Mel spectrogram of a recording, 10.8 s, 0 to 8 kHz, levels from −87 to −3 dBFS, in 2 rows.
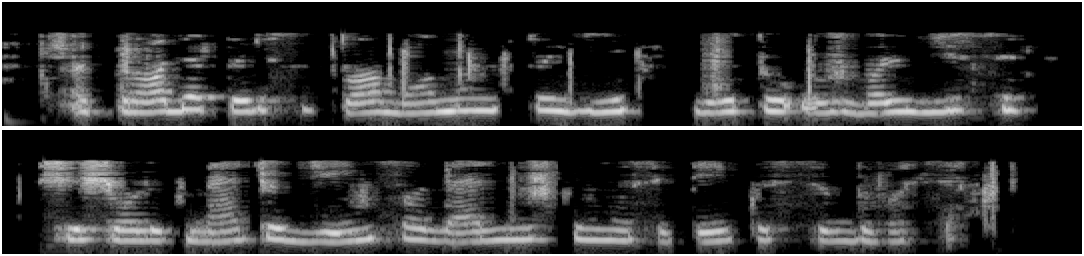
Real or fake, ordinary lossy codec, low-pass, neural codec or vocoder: real; AAC, 16 kbps; 7.2 kHz; none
